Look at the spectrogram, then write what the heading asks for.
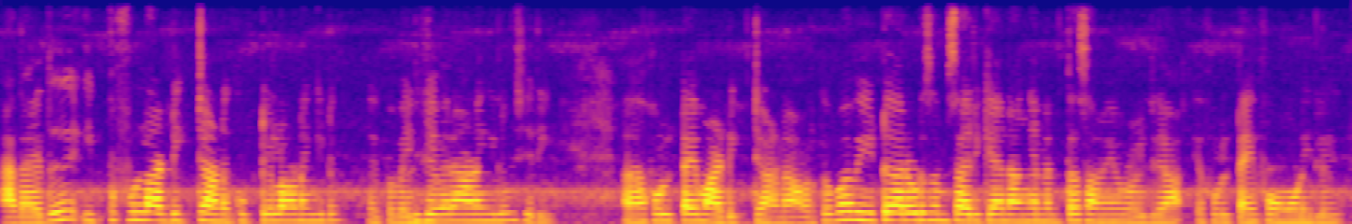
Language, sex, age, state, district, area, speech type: Malayalam, female, 45-60, Kerala, Wayanad, rural, spontaneous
